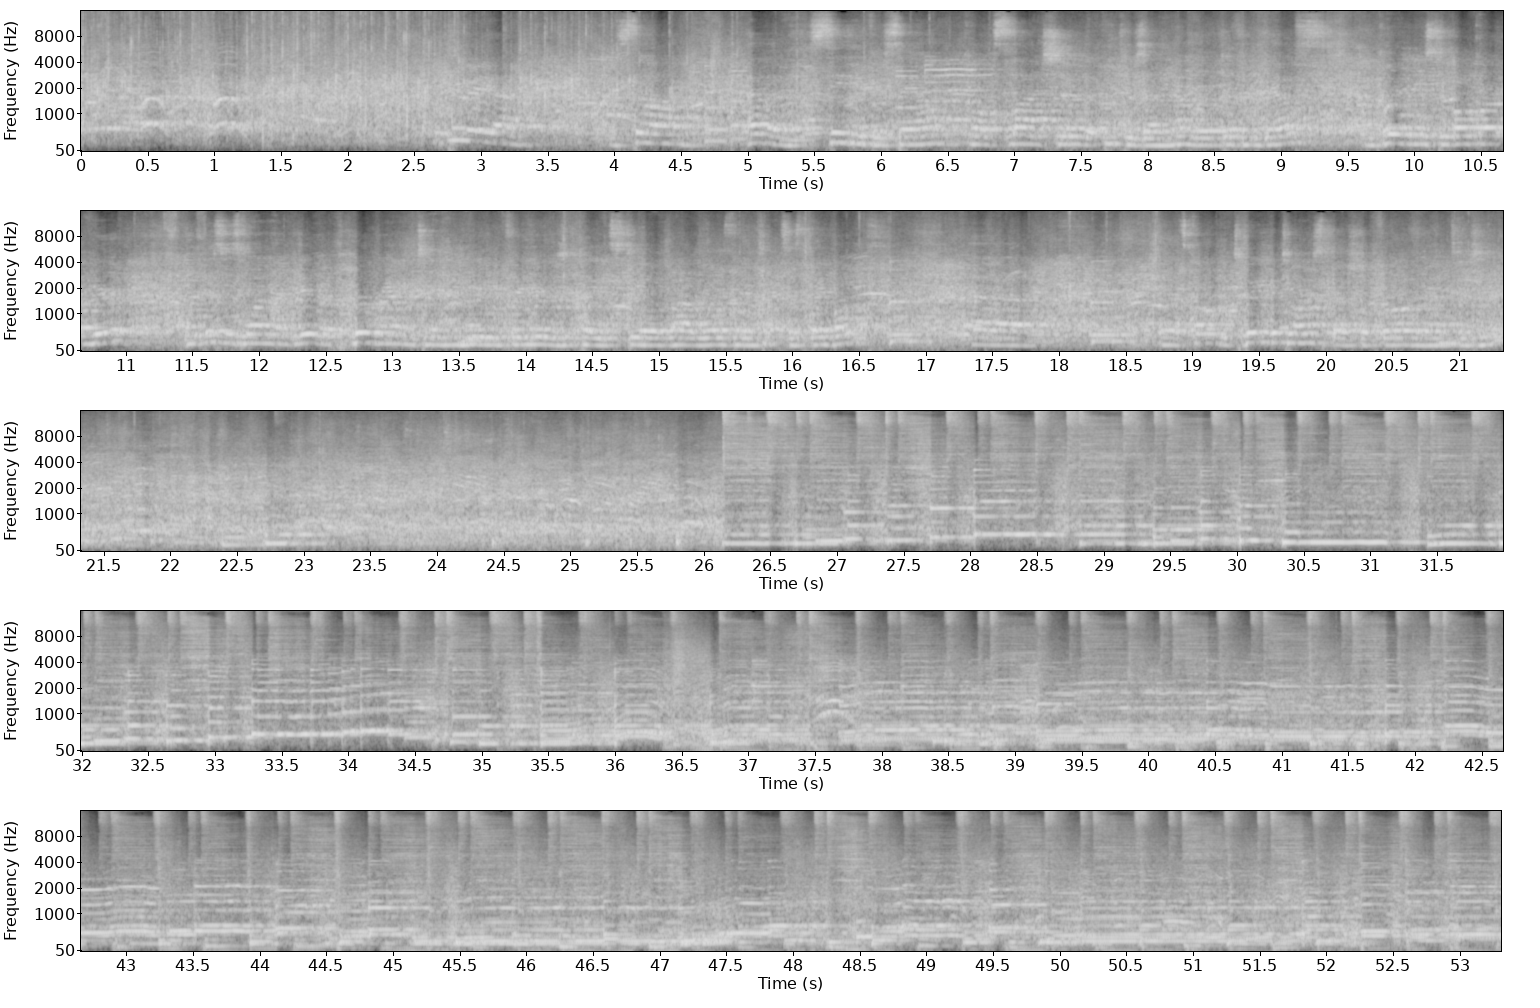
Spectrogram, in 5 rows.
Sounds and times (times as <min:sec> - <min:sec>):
Speech: 0:02.6 - 0:23.1
Musical instrument: 0:03.8 - 0:08.8, 0:20.6 - 0:23.8, 0:26.1 - 0:53.3.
